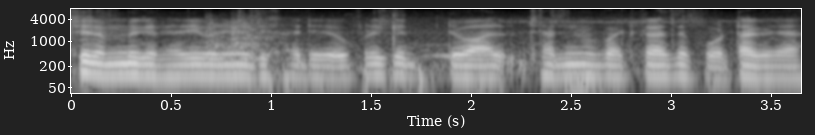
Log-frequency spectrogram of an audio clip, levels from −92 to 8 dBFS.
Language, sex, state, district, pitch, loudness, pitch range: Hindi, male, Madhya Pradesh, Katni, 110 Hz, -19 LUFS, 105-115 Hz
